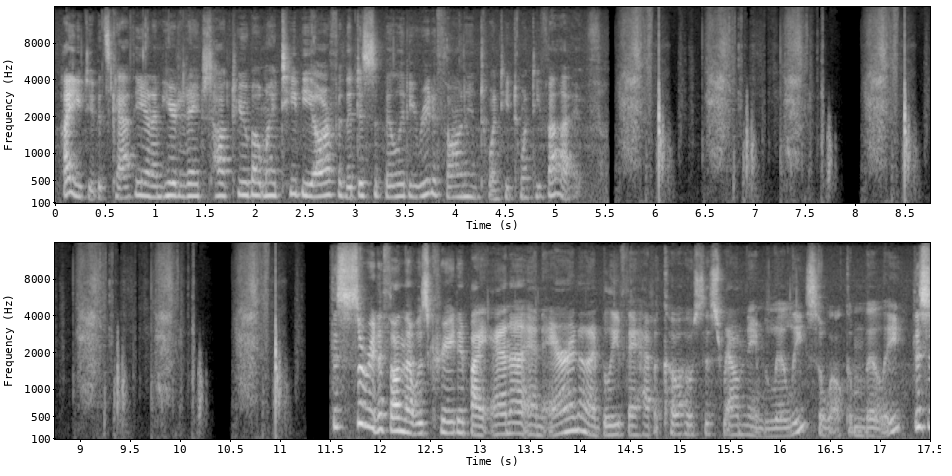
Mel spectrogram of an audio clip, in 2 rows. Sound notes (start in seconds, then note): 5.6 pages turning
